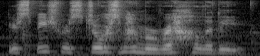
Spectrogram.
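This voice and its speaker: A woman's voice: on the high side, fairly even intonation, normal speed, soft background music. A young woman from northern Vietnam with a Vietnamese accent, chatting casually on a livestream while she teaches idioms and laughs often. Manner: chatty, laughs often, reads chat aloud.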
